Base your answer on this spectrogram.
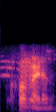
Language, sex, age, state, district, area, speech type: Marathi, male, 45-60, Maharashtra, Yavatmal, urban, conversation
